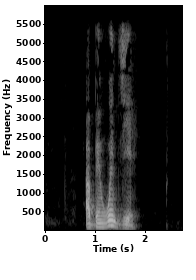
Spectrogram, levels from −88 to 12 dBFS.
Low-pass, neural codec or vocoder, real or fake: 5.4 kHz; none; real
